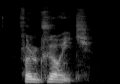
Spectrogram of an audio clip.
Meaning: 1. folk (related to folklore) 2. outlandish, bizarre, quaint
- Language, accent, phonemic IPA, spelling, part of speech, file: French, France, /fɔl.klɔ.ʁik/, folklorique, adjective, LL-Q150 (fra)-folklorique.wav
